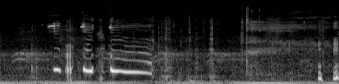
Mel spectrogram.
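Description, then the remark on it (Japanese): A dog, Toichiro, with powdery snow on his nose, whimpers for a biscuit during falling snow in several short, high-pitched, wavering whines, with a longer sliding whine in the middle and a couple of quick yips at the end, over steady low background rumble. “お、戸一郎くんは、鼻に雪つけて、粉雪つけて、これ調子いいのか、ビスケット、ビスケットを狙ってるのか、ビスケット欲しいの。”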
